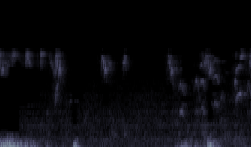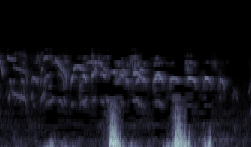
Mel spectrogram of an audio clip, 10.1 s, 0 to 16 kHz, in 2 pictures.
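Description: Birds chirping in short high calls, sparse at first and then a quick continuous run in the second half. Dull low thumps sound through it, the loudest a little after 7 seconds and twice more near the end, like knocks on the nest or microphone.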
